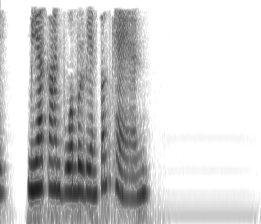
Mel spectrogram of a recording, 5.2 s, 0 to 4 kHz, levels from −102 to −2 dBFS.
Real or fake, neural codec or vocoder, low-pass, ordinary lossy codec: fake; codec, 16 kHz, about 1 kbps, DyCAST, with the encoder's durations; 3.6 kHz; MP3, 24 kbps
